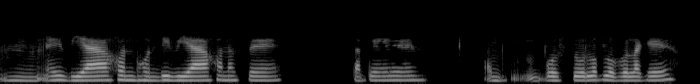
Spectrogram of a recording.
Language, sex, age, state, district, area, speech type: Assamese, female, 30-45, Assam, Tinsukia, urban, conversation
